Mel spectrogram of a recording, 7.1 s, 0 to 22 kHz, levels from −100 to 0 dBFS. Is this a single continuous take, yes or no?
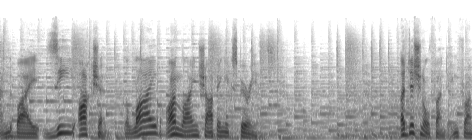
no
